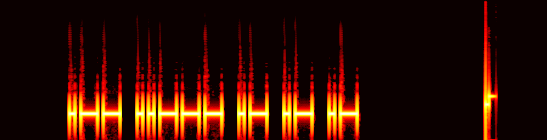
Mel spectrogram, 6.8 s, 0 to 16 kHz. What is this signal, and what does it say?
Morse code, heard as a keyed tone, about 17 wpm, 700 Hz. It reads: W2AAA
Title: USA Call Signs - 4x Character Spacing - 17wpm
